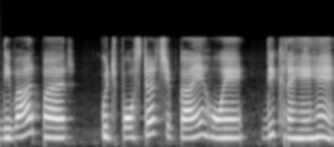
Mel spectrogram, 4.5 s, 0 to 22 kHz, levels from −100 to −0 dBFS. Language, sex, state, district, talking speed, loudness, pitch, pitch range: Hindi, male, Himachal Pradesh, Shimla, 120 wpm, -12 LUFS, 265 Hz, 255-285 Hz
